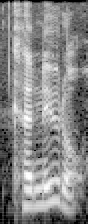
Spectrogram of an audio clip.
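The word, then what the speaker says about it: Knödel: Pronounces it canoodle.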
